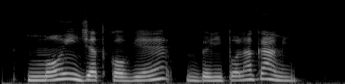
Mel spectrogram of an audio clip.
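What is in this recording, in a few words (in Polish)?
"moi dziadkowie", Polish; Vocabulario: frases y palabras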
